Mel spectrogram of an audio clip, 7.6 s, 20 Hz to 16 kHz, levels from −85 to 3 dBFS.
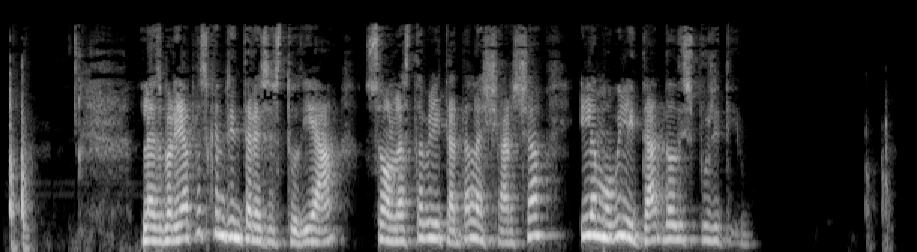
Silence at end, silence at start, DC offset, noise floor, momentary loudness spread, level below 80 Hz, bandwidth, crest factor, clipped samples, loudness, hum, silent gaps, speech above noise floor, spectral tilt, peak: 1.4 s; 0.1 s; under 0.1%; -85 dBFS; 20 LU; -50 dBFS; 11.5 kHz; 16 dB; under 0.1%; -16 LUFS; none; none; 70 dB; -5 dB/octave; 0 dBFS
